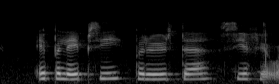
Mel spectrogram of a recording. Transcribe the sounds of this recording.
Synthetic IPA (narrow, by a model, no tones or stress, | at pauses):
ʔɛpilɛpsipəɾyːrtəsiəfə̰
